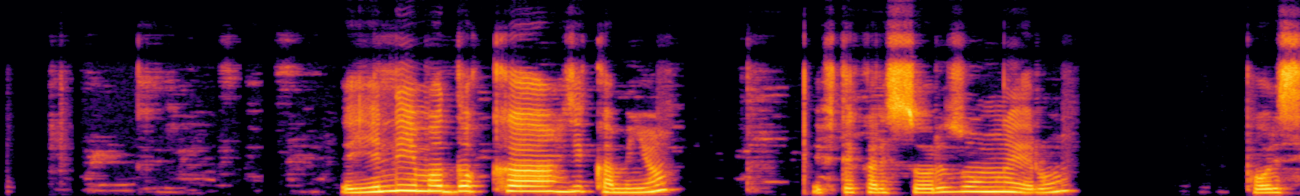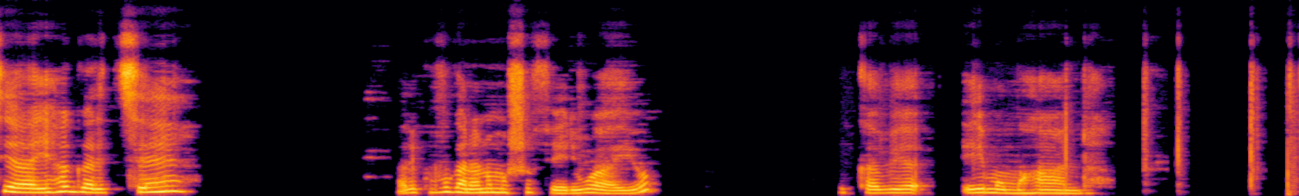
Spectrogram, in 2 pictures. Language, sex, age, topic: Kinyarwanda, female, 18-24, government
